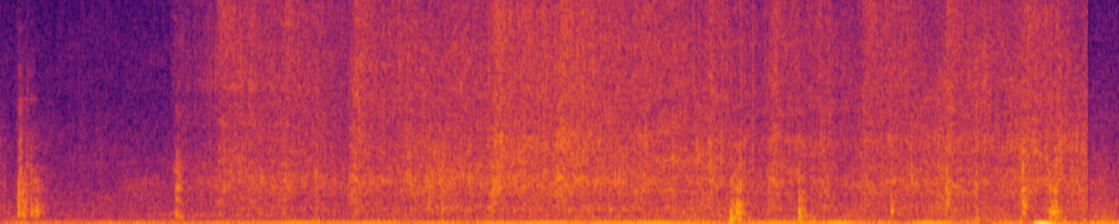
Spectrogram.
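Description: Sliced onions and ground spices frying in oil in a nonstick pan, sizzling steadily while a spatula stirs and scrapes through them; the sizzle builds about two seconds in, with a few light taps of the spatula against the pan.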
